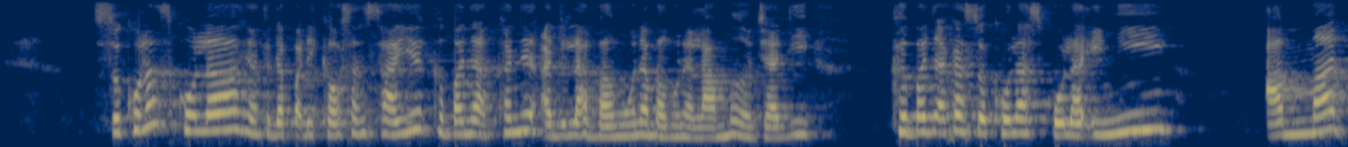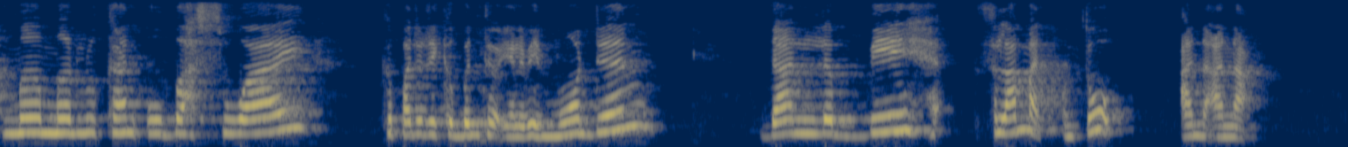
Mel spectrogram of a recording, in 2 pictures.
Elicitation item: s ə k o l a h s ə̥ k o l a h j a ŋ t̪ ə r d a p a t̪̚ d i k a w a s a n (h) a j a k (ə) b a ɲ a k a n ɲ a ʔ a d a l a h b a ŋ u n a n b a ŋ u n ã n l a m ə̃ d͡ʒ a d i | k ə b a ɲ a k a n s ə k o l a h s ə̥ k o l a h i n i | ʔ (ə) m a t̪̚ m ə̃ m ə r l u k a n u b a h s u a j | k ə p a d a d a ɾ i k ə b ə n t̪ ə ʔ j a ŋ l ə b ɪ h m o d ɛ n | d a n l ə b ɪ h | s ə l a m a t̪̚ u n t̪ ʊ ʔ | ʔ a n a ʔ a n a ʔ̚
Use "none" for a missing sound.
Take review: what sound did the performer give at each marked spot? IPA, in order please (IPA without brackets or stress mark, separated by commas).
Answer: s, ə, a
